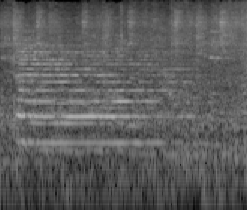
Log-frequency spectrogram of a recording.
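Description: A bumper-car ride's signal horn sounds one steady note, starting abruptly and lasting about a second and a half.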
